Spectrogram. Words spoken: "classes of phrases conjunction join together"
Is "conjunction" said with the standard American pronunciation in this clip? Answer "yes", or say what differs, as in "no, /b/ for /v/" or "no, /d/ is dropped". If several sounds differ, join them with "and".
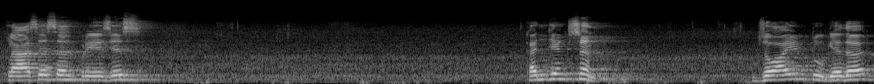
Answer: yes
